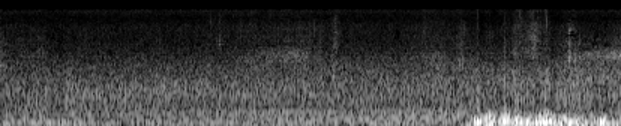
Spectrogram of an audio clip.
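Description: A steady low mechanical hum holding a few constant tones, like a motor or engine running nearby. About three seconds in, a louder, rough low rumble comes in and runs to the end.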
